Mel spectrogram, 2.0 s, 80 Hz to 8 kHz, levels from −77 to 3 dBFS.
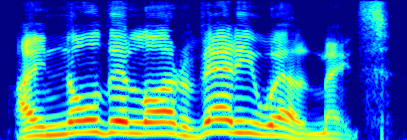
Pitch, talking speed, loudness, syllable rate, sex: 195 Hz, 205 wpm, -15 LUFS, 4.7 syllables/s, male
